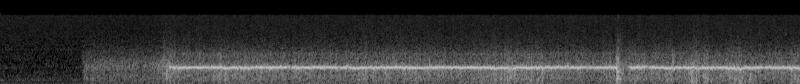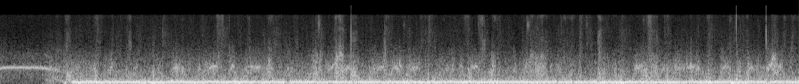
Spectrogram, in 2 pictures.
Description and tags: sample exwe 0081 tr
generated by char-rnn (original karpathy), random samples during all training phases for datasets drinksonus, exwe, arglaaa
char-rnn, generative, network, neural, recurrent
